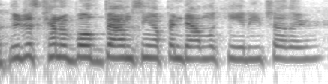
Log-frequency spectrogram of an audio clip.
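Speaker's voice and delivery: ordinary delivery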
